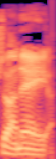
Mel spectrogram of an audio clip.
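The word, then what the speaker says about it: Zhané: I have a promotional kit from their first CD pronounced Janae.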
